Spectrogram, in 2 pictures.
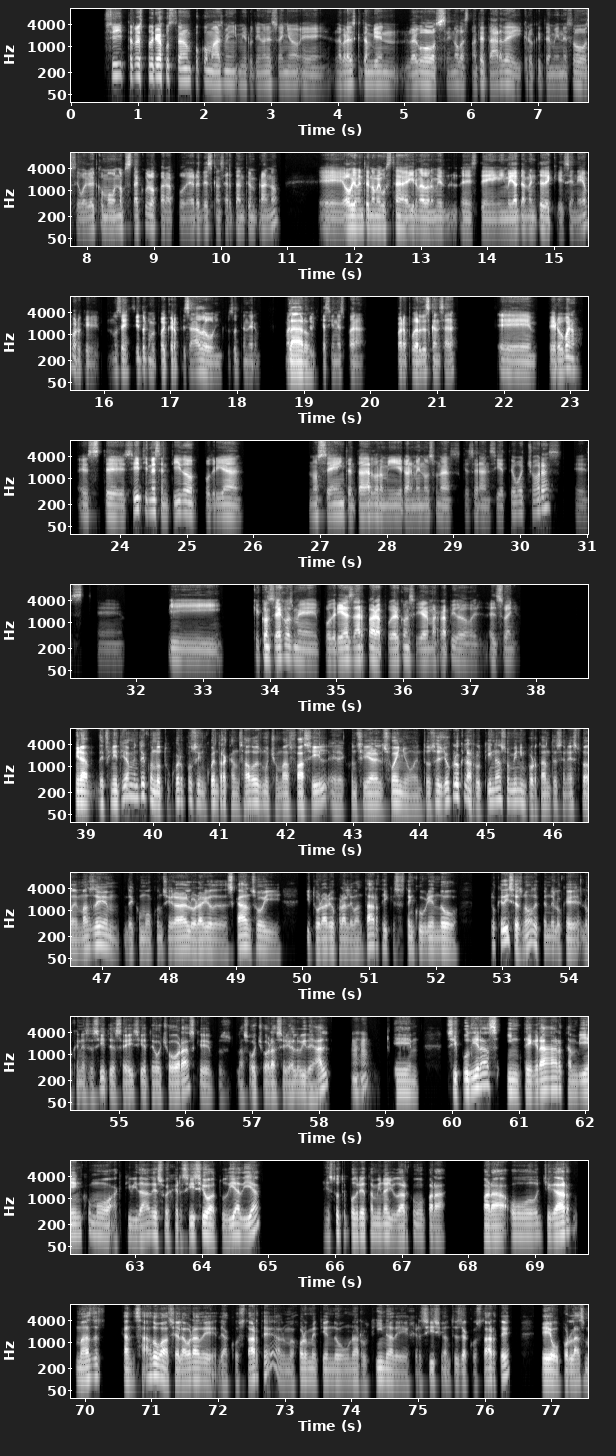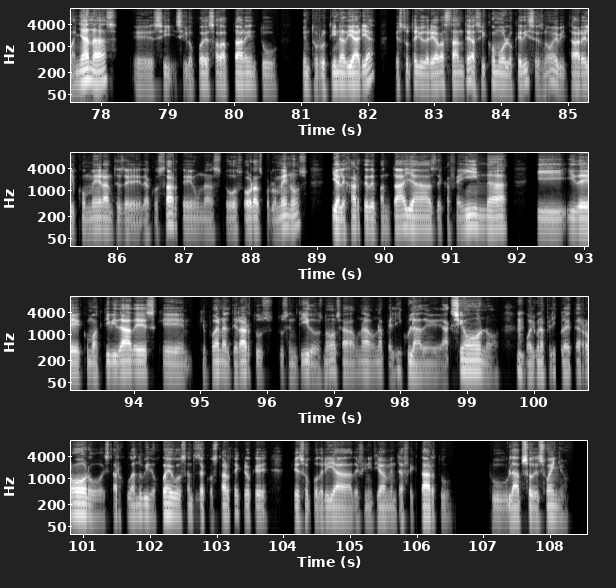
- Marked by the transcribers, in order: none
- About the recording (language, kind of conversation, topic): Spanish, advice, ¿Cómo describirías tu insomnio ocasional por estrés o por pensamientos que no paran?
